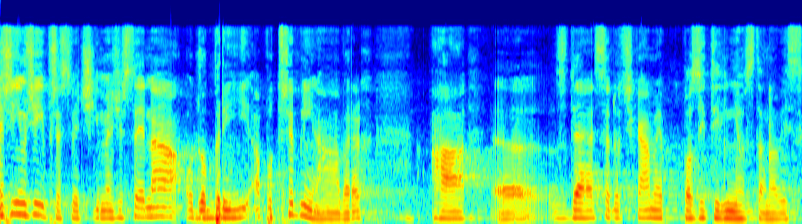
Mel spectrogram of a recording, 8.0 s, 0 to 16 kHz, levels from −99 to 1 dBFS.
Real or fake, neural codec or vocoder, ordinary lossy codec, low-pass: fake; vocoder, 22.05 kHz, 80 mel bands, WaveNeXt; AAC, 48 kbps; 9.9 kHz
